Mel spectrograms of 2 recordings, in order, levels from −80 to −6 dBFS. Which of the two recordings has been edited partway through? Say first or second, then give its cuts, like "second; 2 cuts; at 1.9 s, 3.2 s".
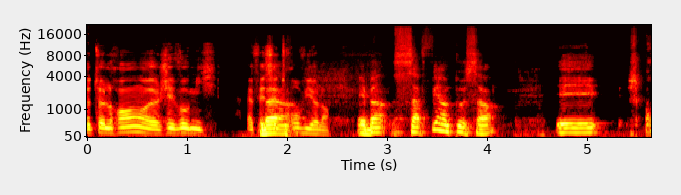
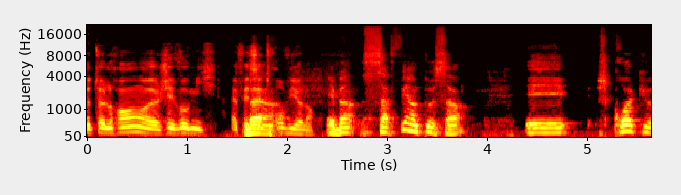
second; 2 cuts; at 1.3 s, 2.3 s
